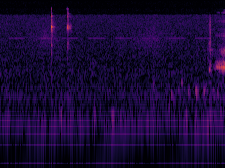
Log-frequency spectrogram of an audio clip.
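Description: Two faint clicks of a computer mouse button, about a fifth of a second apart, over near silence.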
